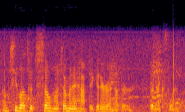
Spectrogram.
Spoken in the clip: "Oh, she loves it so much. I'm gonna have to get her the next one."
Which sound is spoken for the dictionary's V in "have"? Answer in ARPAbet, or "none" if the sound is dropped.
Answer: F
